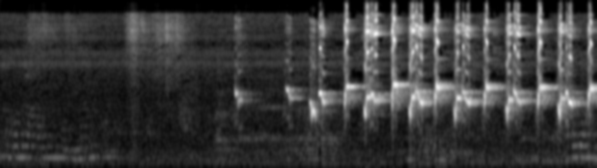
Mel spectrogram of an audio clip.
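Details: Yellow-vented bulbul's long rolling song in the morning, used to provoke other bulbuls to sing. A faint low warble opens, then from the middle come rapid, loud, liquid notes, almost two a second.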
